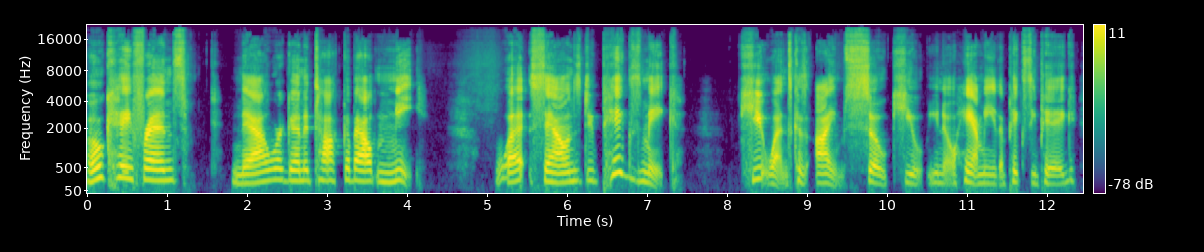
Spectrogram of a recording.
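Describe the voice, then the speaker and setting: A woman's voice: medium pitch, slow, pushed and bright, no room sound. Hammie, a woman voicing a sweet little pixie pig. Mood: sweet, encouraging. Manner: gushing, encouraging, asks kids to join in. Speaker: children's show host. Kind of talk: addressing young children in a farm-sounds lesson.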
